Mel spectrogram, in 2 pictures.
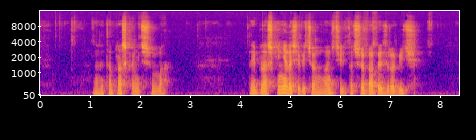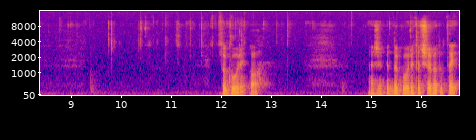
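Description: Small plastic parts click and snap as they are handled.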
